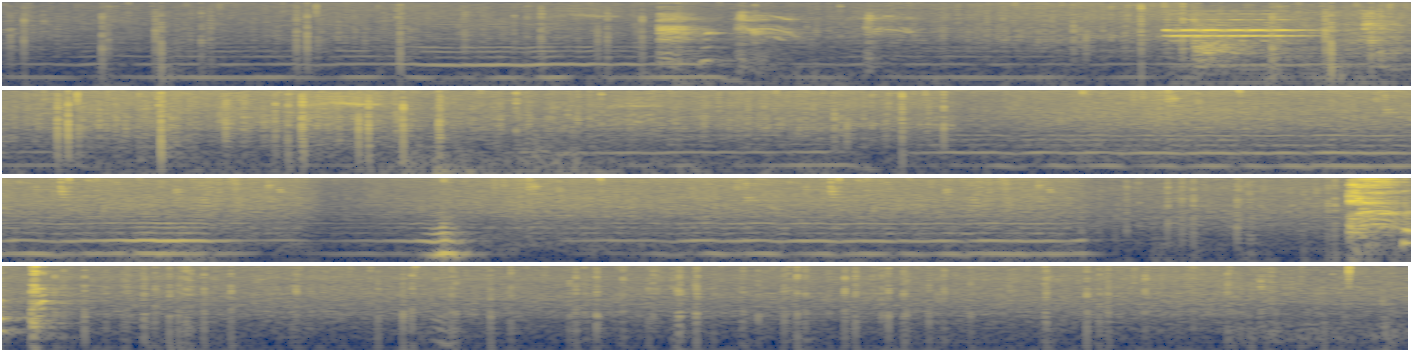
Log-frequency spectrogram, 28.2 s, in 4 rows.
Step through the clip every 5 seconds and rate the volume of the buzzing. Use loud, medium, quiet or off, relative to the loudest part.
medium, quiet, loud, loud, off, off.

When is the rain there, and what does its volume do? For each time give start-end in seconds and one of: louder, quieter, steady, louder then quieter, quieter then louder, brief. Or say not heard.
0.0-28.1 louder then quieter.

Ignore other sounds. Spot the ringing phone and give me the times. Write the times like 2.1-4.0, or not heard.
5.8-7.0.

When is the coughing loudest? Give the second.
21 s.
